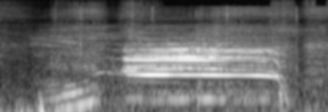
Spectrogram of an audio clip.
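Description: A cow on a farm gives one long, drawn-out moo after a brief lower grunt. The call is close, loud and clear, and no voices are heard.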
